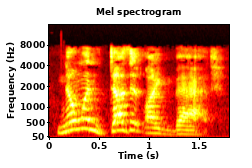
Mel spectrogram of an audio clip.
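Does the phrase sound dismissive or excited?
dismissive. It sounds flat and dismissive. The idea will not work. The speaker calls it wrong. "your intonation is terrible"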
